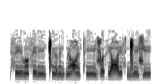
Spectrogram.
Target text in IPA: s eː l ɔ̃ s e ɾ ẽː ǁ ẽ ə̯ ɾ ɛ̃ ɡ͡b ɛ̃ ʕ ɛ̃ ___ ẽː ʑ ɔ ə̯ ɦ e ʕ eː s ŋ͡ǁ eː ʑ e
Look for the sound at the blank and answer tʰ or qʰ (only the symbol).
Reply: tʰ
